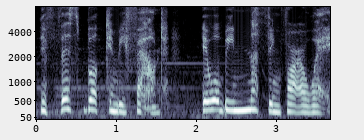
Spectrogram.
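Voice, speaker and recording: A woman voicing a courteous, bookish young gentleman in a video game, speaking in a formal, flowery, eager way. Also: medium pitch, moderate pace, lightly acted. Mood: earnest.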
